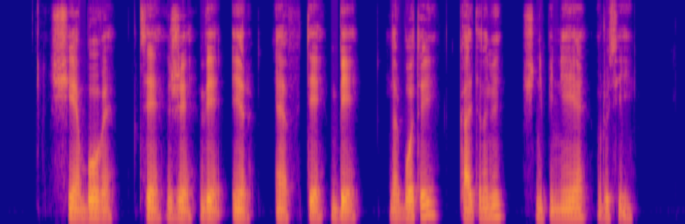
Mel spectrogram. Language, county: Lithuanian, Šiauliai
